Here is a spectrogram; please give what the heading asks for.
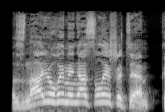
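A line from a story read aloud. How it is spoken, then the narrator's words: Shout. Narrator (Russian): крикнул он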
